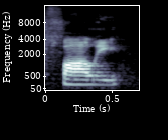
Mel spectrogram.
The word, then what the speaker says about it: Foley: Oh my gosh, it's actually pronounced Folly, and I learned that, and I'm sorry, Lucy.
